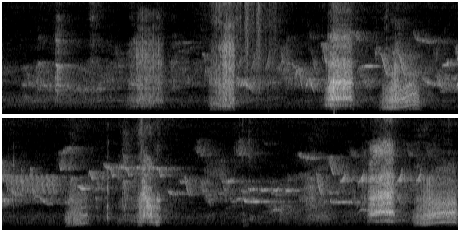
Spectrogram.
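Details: Summer garden feeder scene with scattered bird chips, rasps and thin whistled notes coming irregularly, plus a sharp click partway through.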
